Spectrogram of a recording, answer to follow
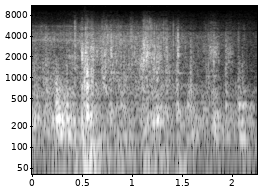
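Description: Sea water lapping and splashing irregularly against the side of a small lifeboat.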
